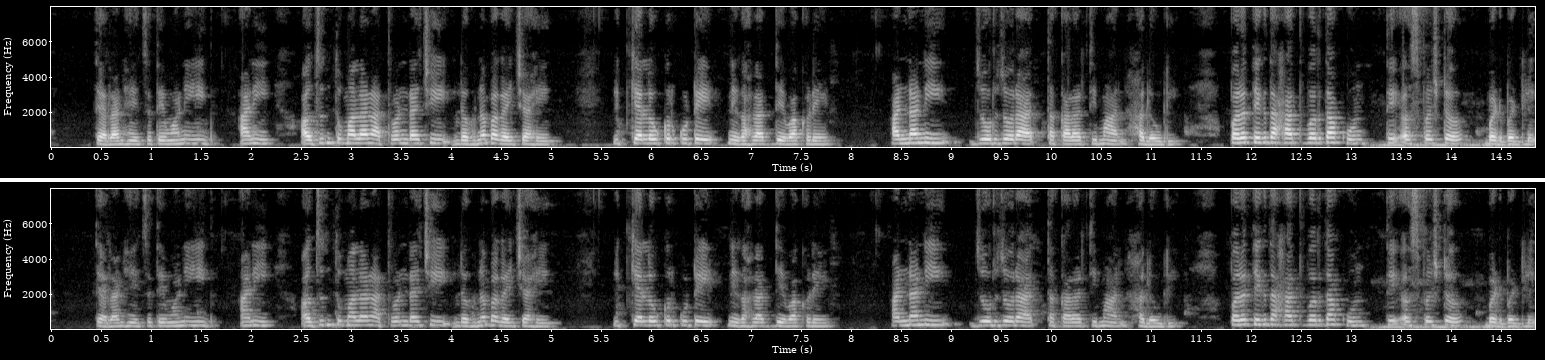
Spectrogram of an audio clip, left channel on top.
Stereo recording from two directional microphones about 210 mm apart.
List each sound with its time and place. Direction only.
0.4 s a woman's voice: centre (ahead or behind)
